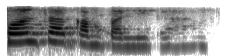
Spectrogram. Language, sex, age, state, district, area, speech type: Hindi, female, 60+, Bihar, Madhepura, rural, conversation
